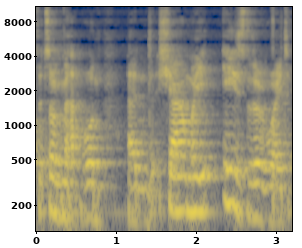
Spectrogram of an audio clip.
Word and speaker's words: Xiaomi: And Xiaomi is the way to pronounce this.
